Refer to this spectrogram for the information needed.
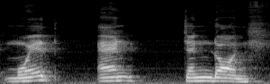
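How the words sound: The name is said with Indian English sounds. The speaker calls it wrong. "Indian English से इसको प्रोनाउंस करने की बात करें"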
